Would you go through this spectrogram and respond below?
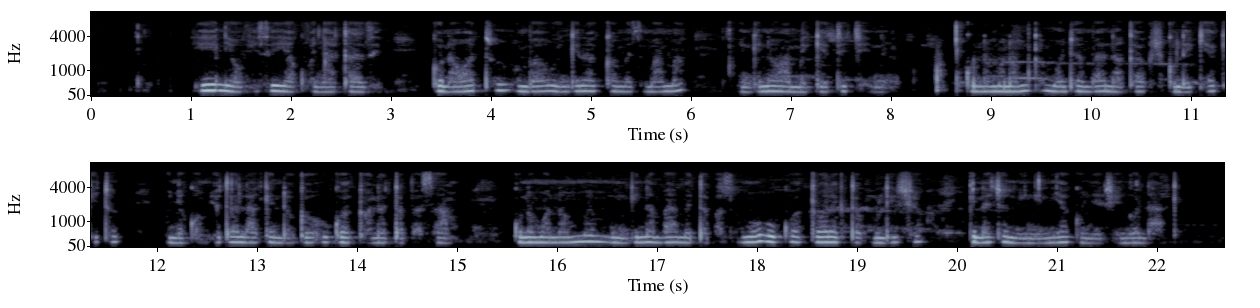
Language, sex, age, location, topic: Swahili, female, 25-35, Nakuru, government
